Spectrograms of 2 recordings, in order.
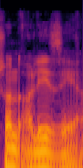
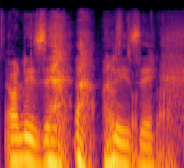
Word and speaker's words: Olise: Michael Olise wird da, glaube ich, in England ausgesprochen, aber jetzt In der Bundesliga sprechen wir schon Olise aus. – Olise.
